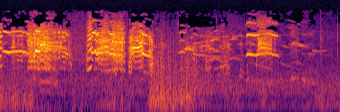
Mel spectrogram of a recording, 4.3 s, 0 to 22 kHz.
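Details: Gulls at a shopping mall on Christmas Day 2014 in very strong wind, giving harsh squealing calls in bursts with a stacked, nasal quality, all over heavy wind rumble.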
